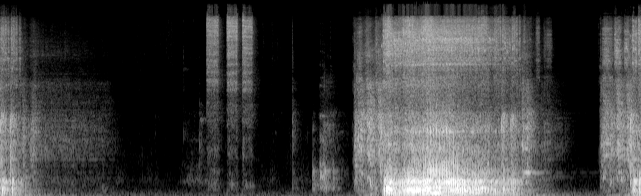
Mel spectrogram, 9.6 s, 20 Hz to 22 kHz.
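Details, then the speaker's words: 1987 Honda GL1200 Goldwing, first start attempt in many years after a new 24 Ah battery and fuel pump revival. The bike is cold in cold weather and the choke lever is not working. Several seconds of steady starter cranking with no firing while fuel fills the carb bowls. "Give it a little bit of juice. Woo. Going to take a little bit to get some fuel in them carb bowls probably."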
